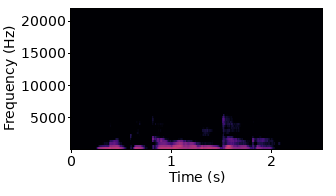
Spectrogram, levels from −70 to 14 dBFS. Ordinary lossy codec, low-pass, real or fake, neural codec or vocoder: AAC, 24 kbps; 5.4 kHz; fake; codec, 16 kHz, 1 kbps, X-Codec, HuBERT features, trained on LibriSpeech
